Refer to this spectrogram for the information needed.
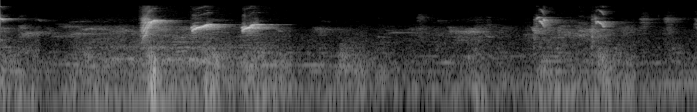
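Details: Konin, the brown-throated sunbird, singing with sparrow-style notes: three high, thin, sharp chirps in quick succession, a pause, then two fainter high chirps.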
